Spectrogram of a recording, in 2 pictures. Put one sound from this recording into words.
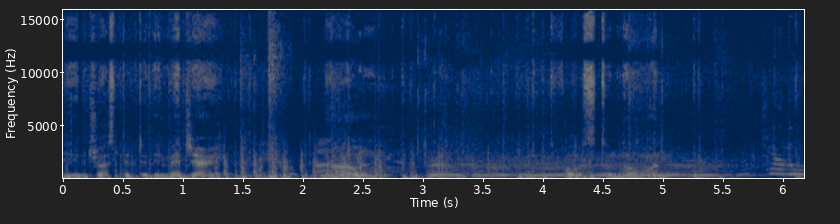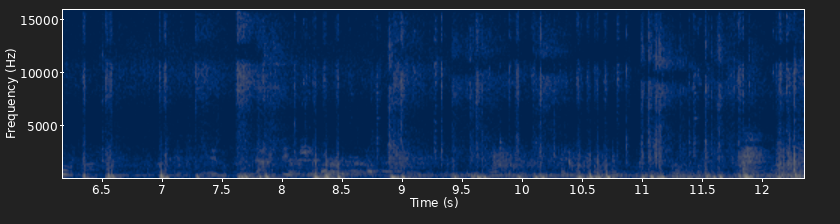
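Horse hooves clop quickly on a dirt road.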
